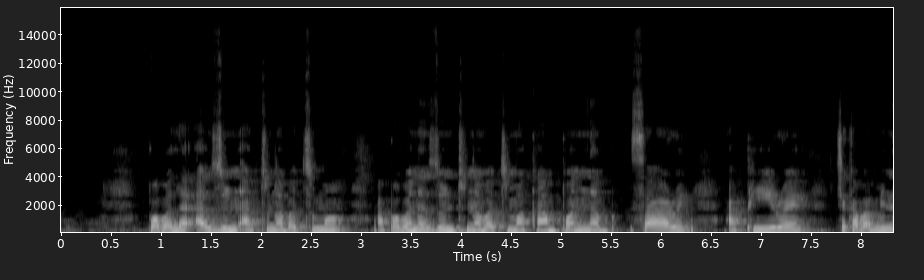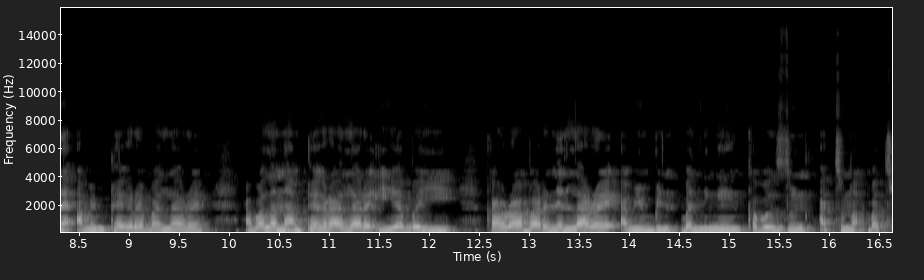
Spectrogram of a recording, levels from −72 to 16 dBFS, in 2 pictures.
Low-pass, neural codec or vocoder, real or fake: 14.4 kHz; none; real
